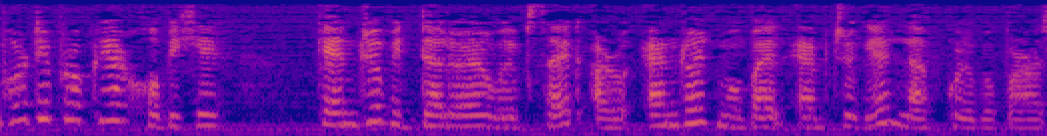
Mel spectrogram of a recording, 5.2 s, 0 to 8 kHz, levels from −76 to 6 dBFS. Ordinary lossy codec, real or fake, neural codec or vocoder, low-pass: MP3, 48 kbps; fake; vocoder, 24 kHz, 100 mel bands, Vocos; 7.2 kHz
